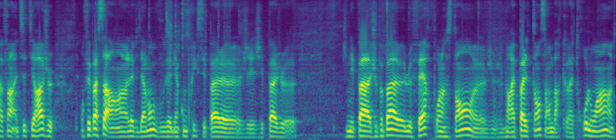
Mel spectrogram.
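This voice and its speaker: Gravelly-voiced Frenchman chatting over an unboxing. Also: mid-range voice. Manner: rambling, enthusiastic, many fillers and restarts. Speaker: YouTuber presenting his book collection. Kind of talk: casual spontaneous unboxing chat.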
